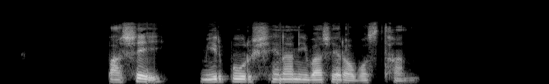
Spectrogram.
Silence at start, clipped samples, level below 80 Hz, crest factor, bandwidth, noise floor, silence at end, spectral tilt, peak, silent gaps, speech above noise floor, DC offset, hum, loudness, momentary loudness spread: 1.1 s; under 0.1%; -56 dBFS; 18 dB; 7.6 kHz; under -90 dBFS; 1.35 s; -5 dB/octave; -2 dBFS; 1.74-1.99 s; over 71 dB; under 0.1%; none; -19 LUFS; 12 LU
